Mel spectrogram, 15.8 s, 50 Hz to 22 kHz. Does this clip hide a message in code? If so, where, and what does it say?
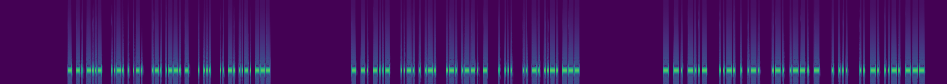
Yes: Morse code from 1.1 to 15.4 s, heard as a keyed tone, about 45 wpm, 700 Hz. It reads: TNX FER RPT ES INFO TNX FER RPT ES INFO TNX FER RPT ES INFO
